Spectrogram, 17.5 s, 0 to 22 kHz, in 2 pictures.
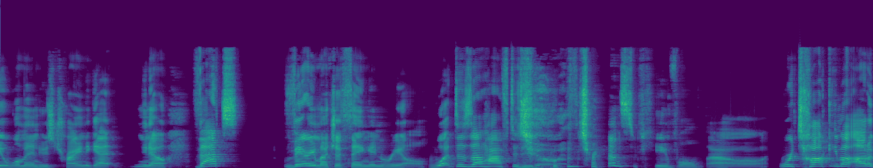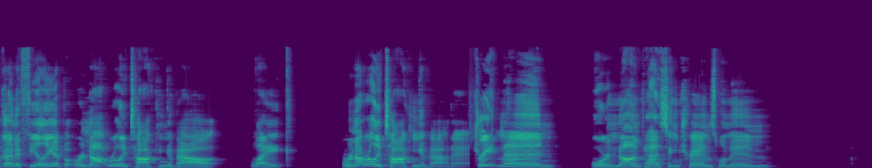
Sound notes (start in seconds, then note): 6.9 laughs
